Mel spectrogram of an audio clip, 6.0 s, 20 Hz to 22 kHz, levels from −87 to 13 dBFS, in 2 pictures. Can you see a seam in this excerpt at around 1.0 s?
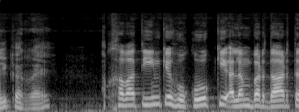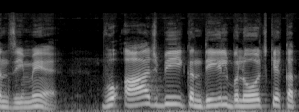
yes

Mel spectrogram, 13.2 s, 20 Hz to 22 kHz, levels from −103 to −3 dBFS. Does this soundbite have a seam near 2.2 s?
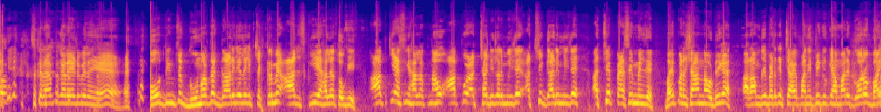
yes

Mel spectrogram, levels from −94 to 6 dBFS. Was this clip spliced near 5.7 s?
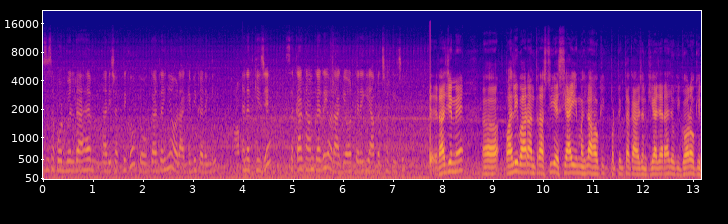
no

